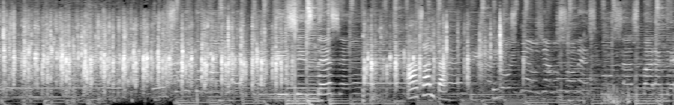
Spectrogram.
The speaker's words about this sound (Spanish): Para finalizar queremos dar la bienvenida a la Biblioteca Feminista, que hoy será la inauguración. Un aplauso, por favor.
